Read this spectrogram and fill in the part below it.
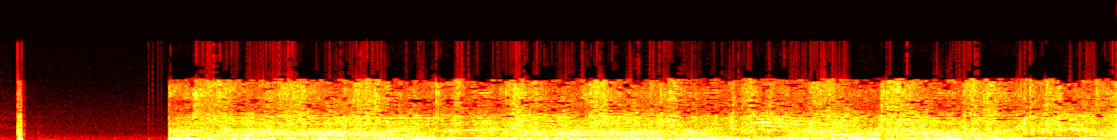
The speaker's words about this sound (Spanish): Miren ustedes acá el pueblo cubano pidiendo libertad. esto fue un audio que grabamos ayer. Miren ustedes, escuchen esto.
